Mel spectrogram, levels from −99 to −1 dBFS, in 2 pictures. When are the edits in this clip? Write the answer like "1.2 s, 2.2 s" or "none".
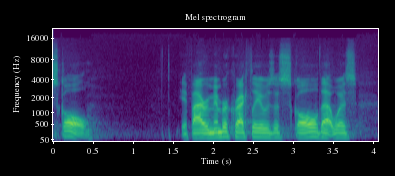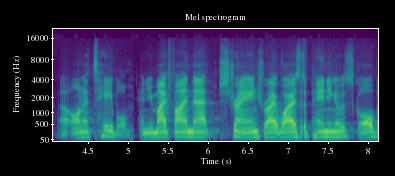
5.1 s, 7.2 s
